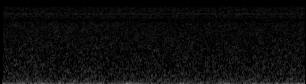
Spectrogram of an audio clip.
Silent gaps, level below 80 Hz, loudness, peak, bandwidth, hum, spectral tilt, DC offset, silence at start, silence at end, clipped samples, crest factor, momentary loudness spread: none; -58 dBFS; -48 LUFS; -34 dBFS; 16.5 kHz; none; -2 dB/octave; under 0.1%; 0 s; 0 s; under 0.1%; 16 dB; 0 LU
